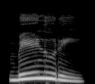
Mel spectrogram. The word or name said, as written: ಬೋಳರೆ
